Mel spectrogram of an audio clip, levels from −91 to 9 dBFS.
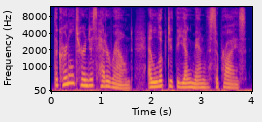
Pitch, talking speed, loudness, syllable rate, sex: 185 Hz, 210 wpm, -17 LUFS, 5.7 syllables/s, female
